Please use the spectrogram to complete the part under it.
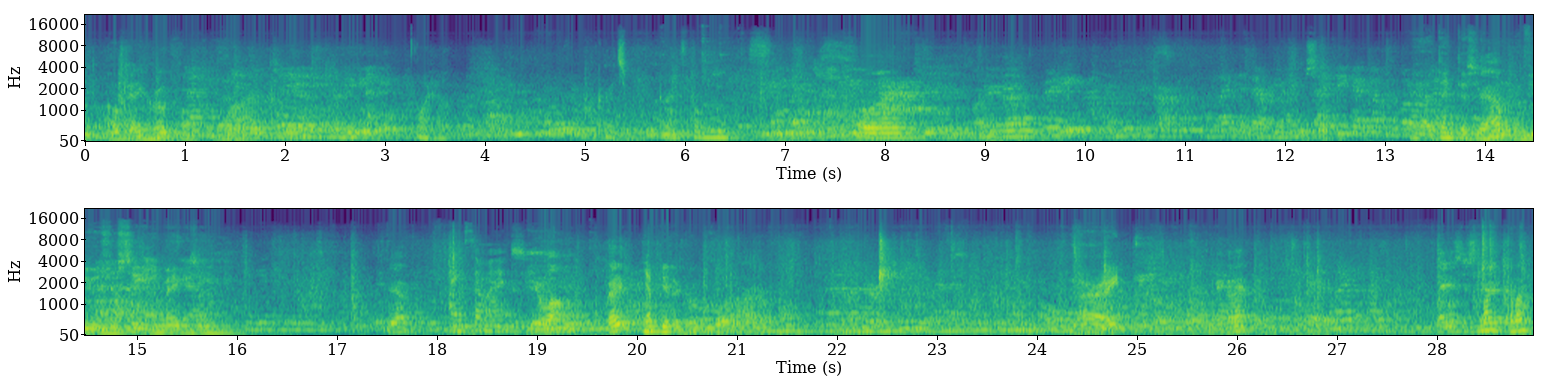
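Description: Several people talk with one another nearby, their voices echoing.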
